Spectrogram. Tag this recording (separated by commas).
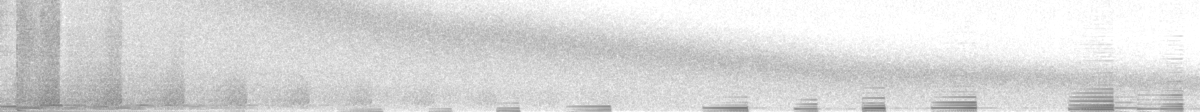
Music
